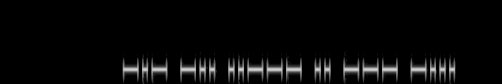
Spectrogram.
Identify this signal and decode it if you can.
Morse code, heard as a keyed tone, about 25 wpm, 700 Hz. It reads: KD2IOB
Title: USA Call Signs - 6 Characters - Repeated 3x - 25wpm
